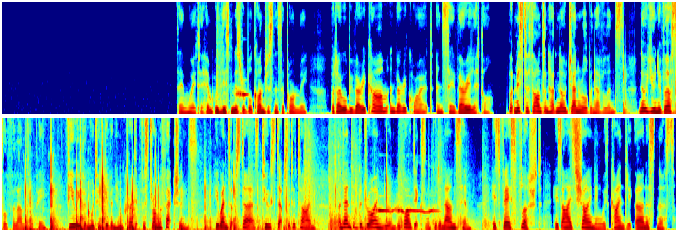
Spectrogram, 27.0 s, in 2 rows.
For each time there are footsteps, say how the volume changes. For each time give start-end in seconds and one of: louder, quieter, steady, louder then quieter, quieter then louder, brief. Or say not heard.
11.6-21.4 louder then quieter.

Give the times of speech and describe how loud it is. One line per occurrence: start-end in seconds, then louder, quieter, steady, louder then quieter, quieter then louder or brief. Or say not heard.
3.5-26.9 steady.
